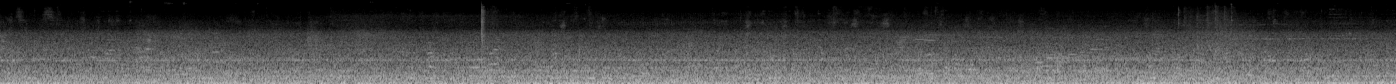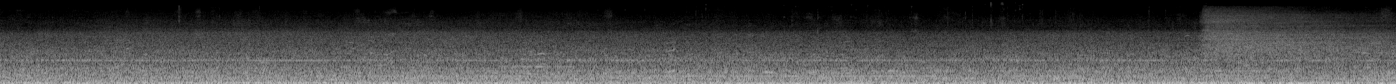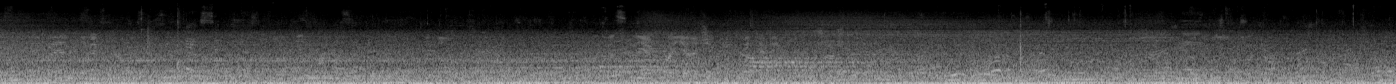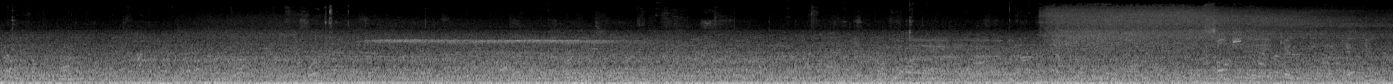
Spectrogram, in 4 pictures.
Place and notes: paris, gare de lyon, main hall, train platform
atmosphere at the station main hall, an announcement
cityscapes international: socail ambiences and topographic field recordings
13 October, 16:30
